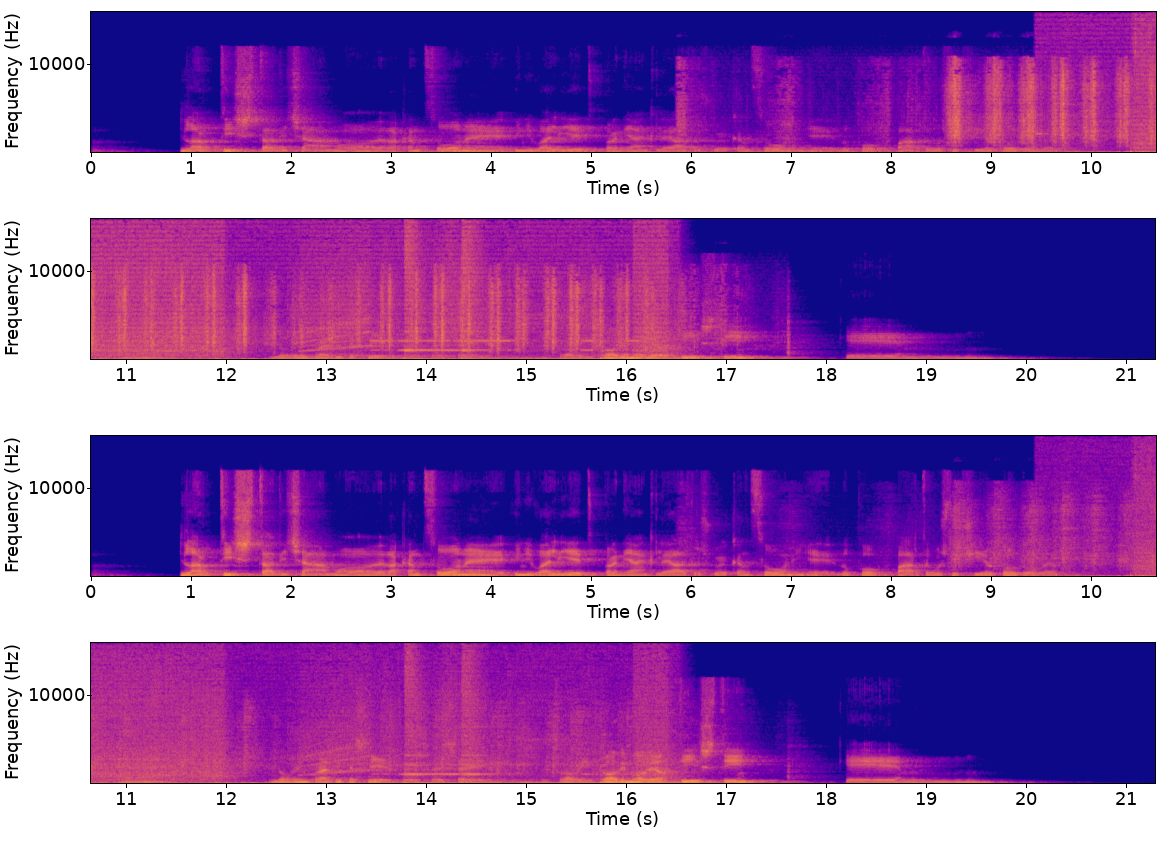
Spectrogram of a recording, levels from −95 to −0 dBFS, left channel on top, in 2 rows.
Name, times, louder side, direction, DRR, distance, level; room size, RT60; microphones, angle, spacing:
voice 1, 0.9-9.7 10.3-10.5 10.9-11.6 12.4-17.3 18.2-19.7, right 4 dB, 35° right, 9 dB, 0.3 m, -35 dB
sound 1, 5.8-17.6, left 10 dB, 80° left, 0.4 m, -39 dB
sound 2, 9.4-16.5, left 2 dB, 10° left, 0.7 m, -35 dB
6.6 x 4.9 x 5.5 m, 1.3 s
head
